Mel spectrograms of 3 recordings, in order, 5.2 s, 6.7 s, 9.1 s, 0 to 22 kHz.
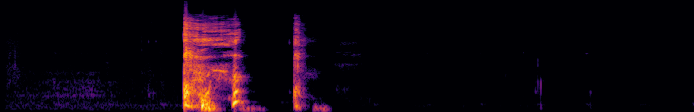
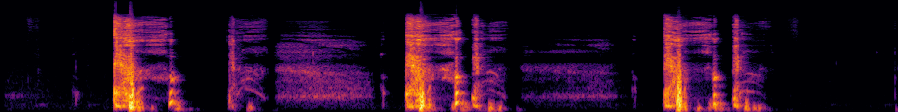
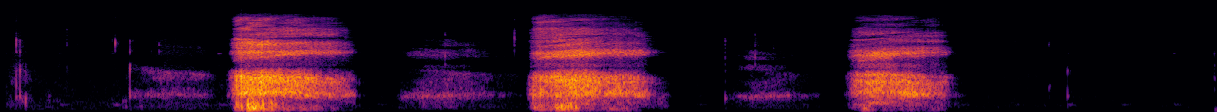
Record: {"cough_length": "5.2 s", "cough_amplitude": 32768, "cough_signal_mean_std_ratio": 0.2, "three_cough_length": "6.7 s", "three_cough_amplitude": 32768, "three_cough_signal_mean_std_ratio": 0.28, "exhalation_length": "9.1 s", "exhalation_amplitude": 32281, "exhalation_signal_mean_std_ratio": 0.39, "survey_phase": "beta (2021-08-13 to 2022-03-07)", "age": "65+", "gender": "Female", "wearing_mask": "No", "symptom_none": true, "smoker_status": "Never smoked", "respiratory_condition_asthma": false, "respiratory_condition_other": false, "recruitment_source": "REACT", "submission_delay": "6 days", "covid_test_result": "Negative", "covid_test_method": "RT-qPCR", "influenza_a_test_result": "Negative", "influenza_b_test_result": "Negative"}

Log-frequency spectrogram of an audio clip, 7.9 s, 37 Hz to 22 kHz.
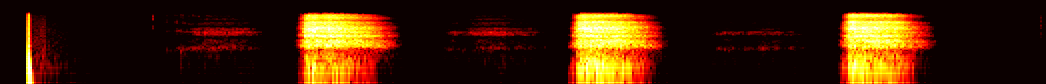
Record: {"exhalation_length": "7.9 s", "exhalation_amplitude": 30885, "exhalation_signal_mean_std_ratio": 0.35, "survey_phase": "beta (2021-08-13 to 2022-03-07)", "age": "18-44", "gender": "Female", "wearing_mask": "No", "symptom_sore_throat": true, "symptom_fatigue": true, "smoker_status": "Never smoked", "respiratory_condition_asthma": false, "respiratory_condition_other": false, "recruitment_source": "Test and Trace", "submission_delay": "2 days", "covid_test_result": "Positive", "covid_test_method": "RT-qPCR", "covid_ct_value": 27.7, "covid_ct_gene": "N gene"}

